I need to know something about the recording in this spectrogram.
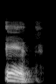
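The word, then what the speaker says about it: et (את): Grammatically, in Hebrew, the Aleph and the Tav, pronounced et, are used to point to the direct object of the sentence.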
